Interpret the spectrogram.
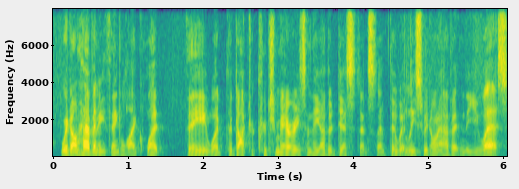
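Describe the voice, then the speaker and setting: This man has a plain, everyday voice and an American accent, at medium pitch with ordinary pitch variation. The recording is very clean, with a silent background. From US South, South Louisiana. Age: 50s. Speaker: author. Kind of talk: interview.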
